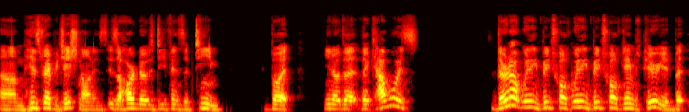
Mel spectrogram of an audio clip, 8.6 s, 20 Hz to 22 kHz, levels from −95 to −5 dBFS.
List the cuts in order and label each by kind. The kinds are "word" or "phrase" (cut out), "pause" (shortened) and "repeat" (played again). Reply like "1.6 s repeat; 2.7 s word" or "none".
7.1 s repeat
